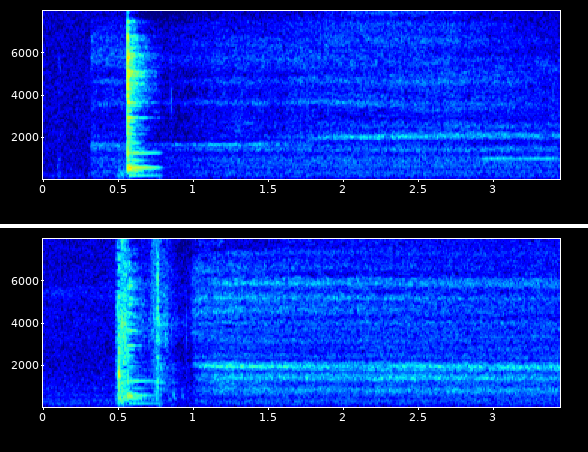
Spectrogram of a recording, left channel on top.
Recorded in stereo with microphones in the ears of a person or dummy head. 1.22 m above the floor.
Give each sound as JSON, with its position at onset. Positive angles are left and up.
{"t": 0.6, "sound": "a cowbell", "side_deg": 65, "distance_m": 0.8}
